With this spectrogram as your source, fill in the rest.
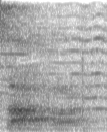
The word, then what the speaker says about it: Sarai: So she still kind of insists on it being pronounced Sarah. So if she introduces herself here, no, my name is Sarah. Yeah, she should. But people would see it and read it as Sarai.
